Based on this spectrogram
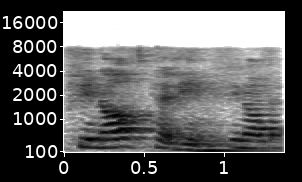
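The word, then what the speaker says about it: phenolphthalein: फिनोल्फ्थेलीन। एल हमारे लिए यहाँ साइलेंट है, फिनोल्फ्थेलीन बोलते हैं इसको।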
